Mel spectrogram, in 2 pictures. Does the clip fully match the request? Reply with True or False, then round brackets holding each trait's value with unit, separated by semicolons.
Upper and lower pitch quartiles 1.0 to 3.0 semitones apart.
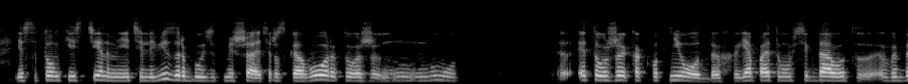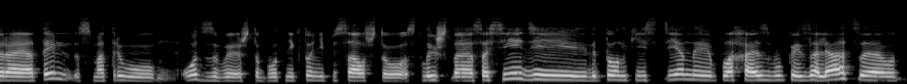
True (2.7 semitones)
